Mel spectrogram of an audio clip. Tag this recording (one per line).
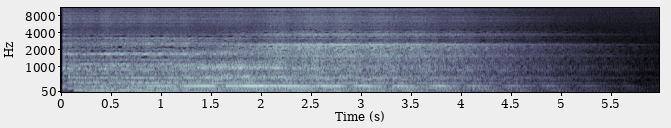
horror
horror-film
